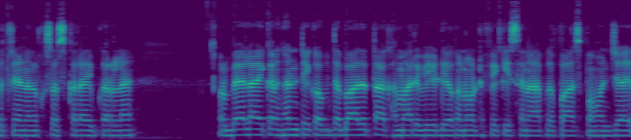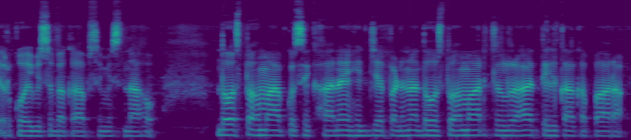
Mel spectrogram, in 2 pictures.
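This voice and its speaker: A man teaching Quran reading, spelling it out one syllable at a time and slowly reciting verses, gently correcting how listeners pronounce the letters. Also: mid-range voice, clean tone. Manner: gently correcting pronunciation, addressing viewers as friends.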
